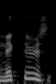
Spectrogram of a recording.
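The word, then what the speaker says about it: Michter's: Is that Mictors? Is that what it's called? How it's pronounced? Yeah, it's called Mictors. They do rye and regular bourbon. This is the Mictors American.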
